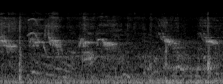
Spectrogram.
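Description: Small birds chirping: a busy, overlapping run of short high chirps, several a second, over a steady low background rumble.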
